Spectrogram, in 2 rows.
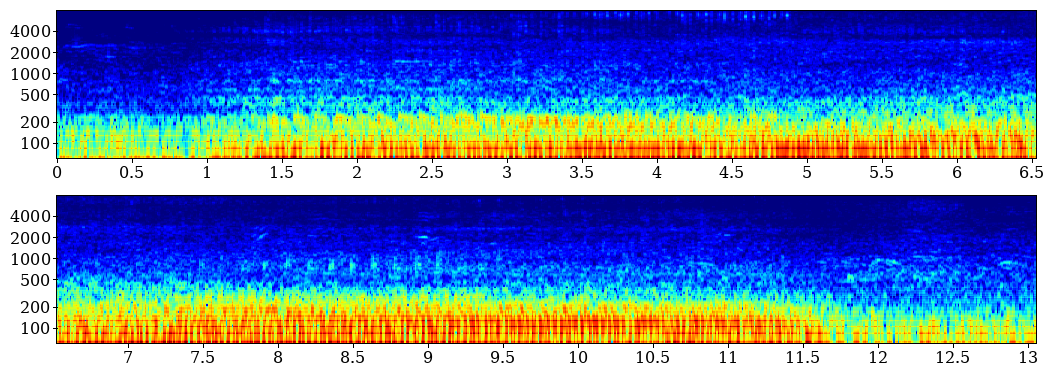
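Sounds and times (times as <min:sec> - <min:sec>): car engine running: 0:00.7 - 0:12.1.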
